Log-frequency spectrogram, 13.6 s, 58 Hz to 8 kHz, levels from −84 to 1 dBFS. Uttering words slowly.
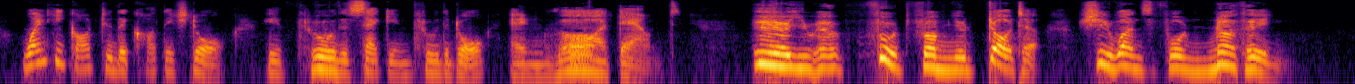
Yes: slow, 130 wpm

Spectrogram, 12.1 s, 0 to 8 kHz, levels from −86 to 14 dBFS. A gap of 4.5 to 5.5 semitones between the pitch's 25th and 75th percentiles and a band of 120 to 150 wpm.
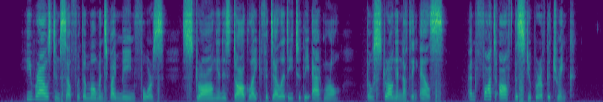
Yes: average, 5.0 semitones; average, 145 wpm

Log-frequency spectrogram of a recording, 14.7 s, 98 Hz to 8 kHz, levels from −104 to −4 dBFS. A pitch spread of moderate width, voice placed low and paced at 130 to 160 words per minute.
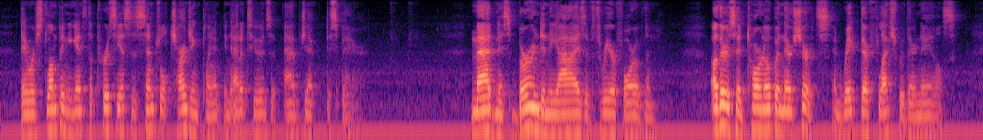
No: narrow, 2.1 semitones; low, 120 Hz; average, 155 wpm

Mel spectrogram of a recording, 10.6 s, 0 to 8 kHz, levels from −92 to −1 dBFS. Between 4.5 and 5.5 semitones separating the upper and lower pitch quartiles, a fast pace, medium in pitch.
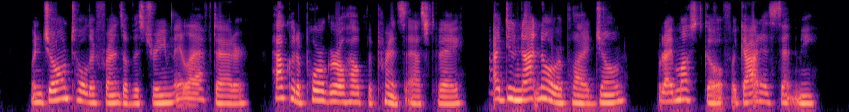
Yes: average, 5.0 semitones; fast, 210 wpm; medium, 170 Hz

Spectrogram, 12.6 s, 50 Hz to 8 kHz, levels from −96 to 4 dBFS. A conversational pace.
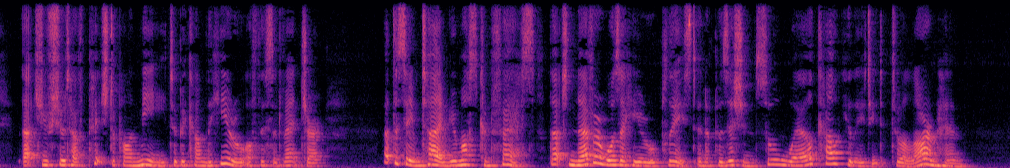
Yes: average, 170 wpm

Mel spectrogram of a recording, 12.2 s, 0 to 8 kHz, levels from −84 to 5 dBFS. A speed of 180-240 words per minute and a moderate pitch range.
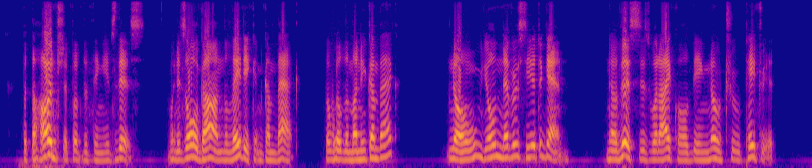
Yes: average, 190 wpm; average, 4.0 semitones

